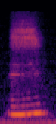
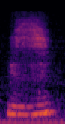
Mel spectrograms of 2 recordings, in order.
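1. Звук «з» м'який, пом'якшений. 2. Звук «з» м'який, пом'якшений.

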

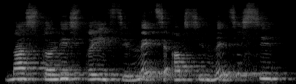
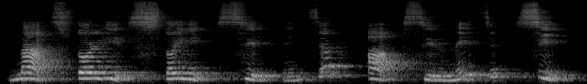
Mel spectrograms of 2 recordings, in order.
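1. Речення вимовляється помірно. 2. Речення вимовляється повільно. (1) "Давайте швидше скажемо" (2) "спочатку повільно скажемо"

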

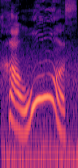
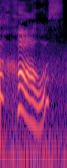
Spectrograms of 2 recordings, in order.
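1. Наголос падає на останній склад. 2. Наголос падає на перший склад. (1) "наголос на останній склад – це безлад" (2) "наголос на перший склад на «а» – це термін, який вживається в міфології"

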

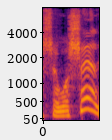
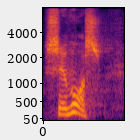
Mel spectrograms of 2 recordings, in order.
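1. Слово закінчується на додатковий голосний звук. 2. Слово закінчується на приголосний звук. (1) "правильно говорити не шевоше, як воно пишеться в нашій транскрипції" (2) "а шевош"

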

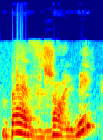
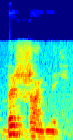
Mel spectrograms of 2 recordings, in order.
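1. Префікс закінчується на чіткий звук z. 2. Префікс закінчується на звук zh. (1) "Пишемо" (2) "вимовляємо"

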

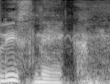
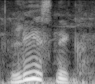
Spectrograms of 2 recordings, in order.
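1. Наголос на другому складі. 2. Наголос на першому складі. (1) "Тут наголос йде на ник" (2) "наголос йде на ліс"

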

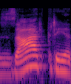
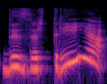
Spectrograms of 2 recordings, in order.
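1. Наголос на другому складі. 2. Наголос на третьому складі. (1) "наголос буде падати саме на другий склад" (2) "так як ми звикли робити наголос на третьому складі"

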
